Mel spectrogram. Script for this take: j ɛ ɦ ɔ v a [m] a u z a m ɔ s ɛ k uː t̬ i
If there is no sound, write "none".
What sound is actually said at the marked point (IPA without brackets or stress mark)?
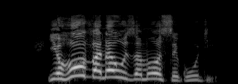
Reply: n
